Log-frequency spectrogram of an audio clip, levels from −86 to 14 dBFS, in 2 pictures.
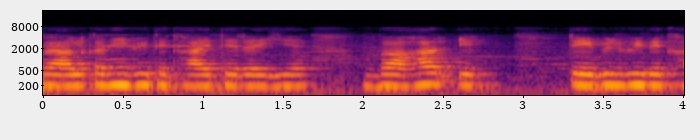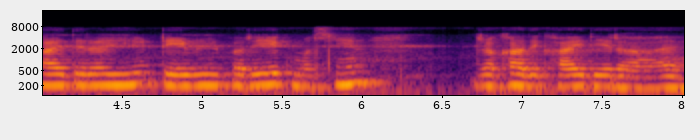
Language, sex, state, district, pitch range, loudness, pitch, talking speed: Hindi, female, Maharashtra, Chandrapur, 195-210 Hz, -16 LUFS, 200 Hz, 165 wpm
